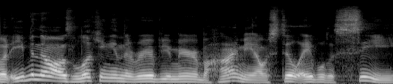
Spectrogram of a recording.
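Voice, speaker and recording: Music plays in the background as a man speaks at a moderate pace with lively intonation. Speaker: self-help vlogger. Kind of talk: casual vlog talk. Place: home room. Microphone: phone near.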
